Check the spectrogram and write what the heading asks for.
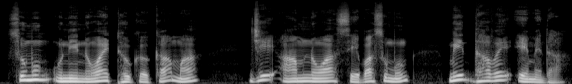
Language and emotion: Santali, neutral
